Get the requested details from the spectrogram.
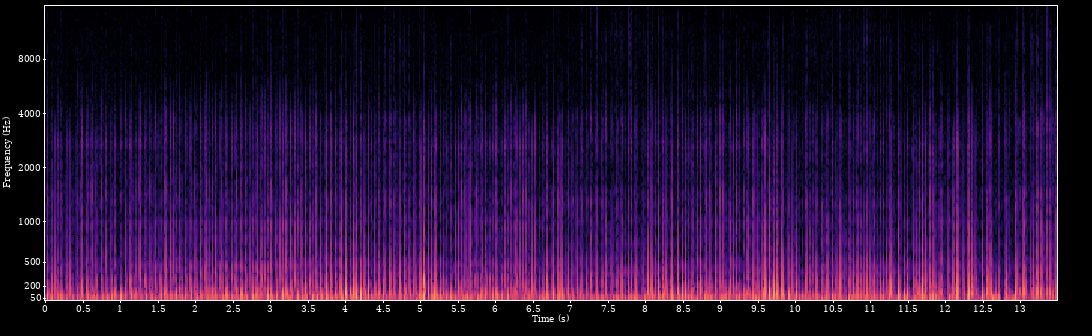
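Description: Fingers tap quickly on a tablet case, making a steady, rapid stream of soft, dull thuds. The taps are low and muffled with almost no ring, running continuously at about four per second.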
